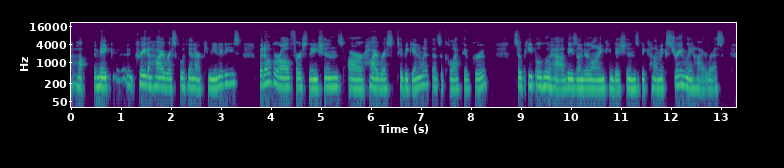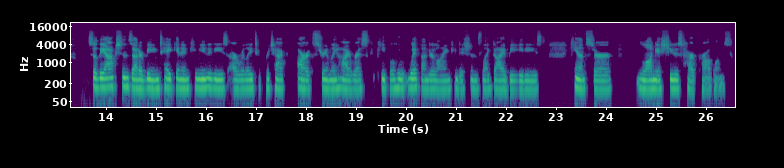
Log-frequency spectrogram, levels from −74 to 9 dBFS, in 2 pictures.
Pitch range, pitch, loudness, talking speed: 135-155 Hz, 140 Hz, -22 LUFS, 140 wpm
